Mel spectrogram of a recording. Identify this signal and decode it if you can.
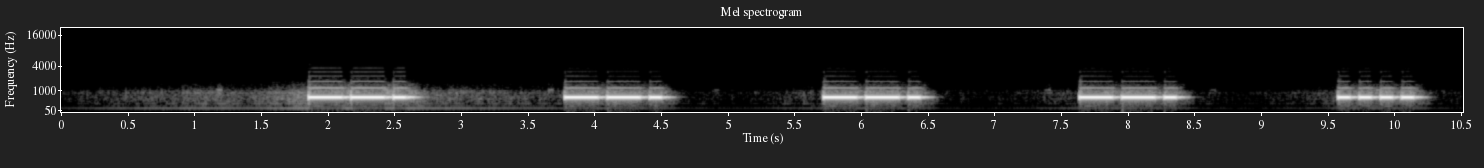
Morse code, heard as a keyed tone, about 15 wpm, spaced as for 6 wpm, 600 Hz. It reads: GGGGH
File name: morse mp3 / 02 urok 1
